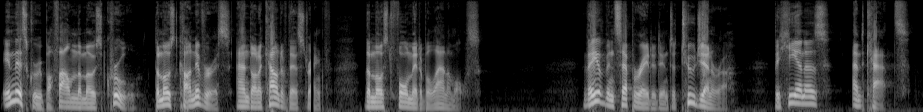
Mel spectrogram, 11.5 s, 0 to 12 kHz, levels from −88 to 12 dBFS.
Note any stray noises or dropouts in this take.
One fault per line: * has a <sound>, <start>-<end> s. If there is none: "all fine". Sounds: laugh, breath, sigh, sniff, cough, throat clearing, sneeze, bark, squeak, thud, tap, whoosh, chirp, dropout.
* has a dropout, 3.9-3.9 s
